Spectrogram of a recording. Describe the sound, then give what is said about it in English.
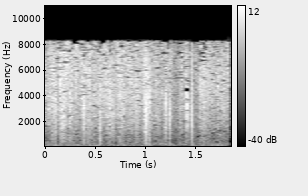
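Rain falling as people arrive at a house, a steady, even hiss with a faint patter of drops running through the whole clip, with no voices. “there's that rain again. Hurry. We just made it in time.”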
